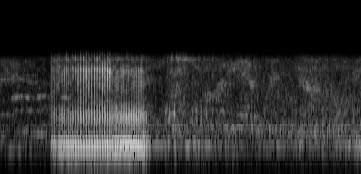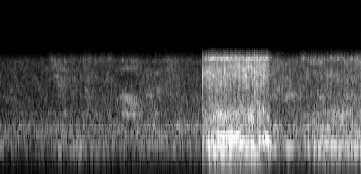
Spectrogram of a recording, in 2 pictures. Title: English bulldog rock snoring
